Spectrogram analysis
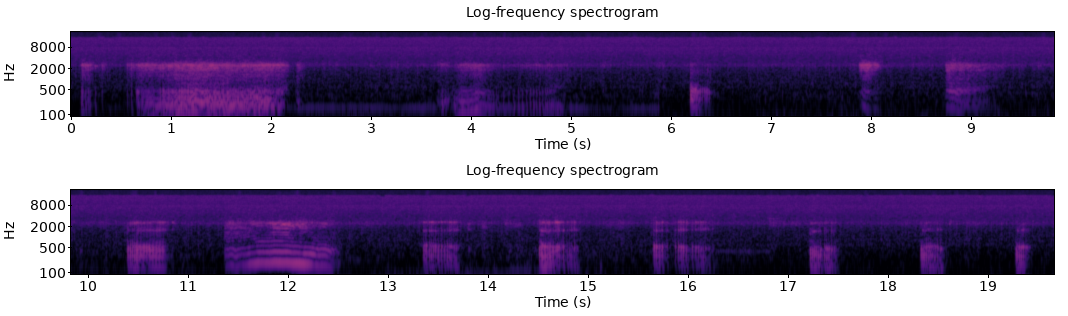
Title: Constant Farting and Burping on command!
